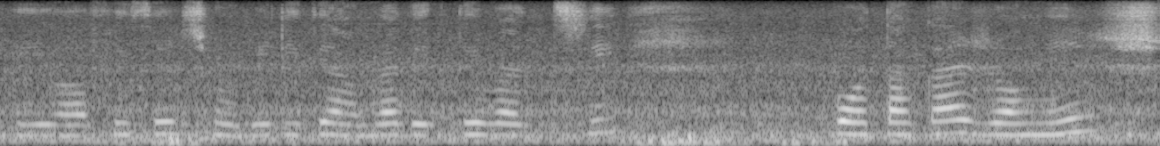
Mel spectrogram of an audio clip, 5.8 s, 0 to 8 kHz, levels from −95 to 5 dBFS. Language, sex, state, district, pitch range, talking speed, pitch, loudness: Bengali, female, West Bengal, North 24 Parganas, 230-250 Hz, 105 wpm, 240 Hz, -18 LUFS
